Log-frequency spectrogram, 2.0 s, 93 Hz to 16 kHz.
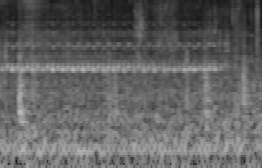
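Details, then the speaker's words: Modified 2005 Toyota Echo, manual, at idle: thin high whine that cuts out when the clutch is pressed or tapped and gets louder when driving; first mistaken for a poorly mounted exhaust, it is the throwout bearing, still needing repair. "yeah you hear that that's the throw out bearing i thought it was the exhaust because it wasn't mounted properly"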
